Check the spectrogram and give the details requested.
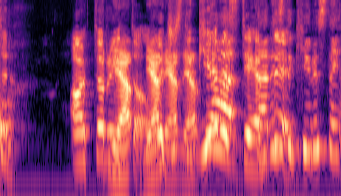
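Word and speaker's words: Arturito: ones that he saw as a child, they pronounce it Arurito?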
